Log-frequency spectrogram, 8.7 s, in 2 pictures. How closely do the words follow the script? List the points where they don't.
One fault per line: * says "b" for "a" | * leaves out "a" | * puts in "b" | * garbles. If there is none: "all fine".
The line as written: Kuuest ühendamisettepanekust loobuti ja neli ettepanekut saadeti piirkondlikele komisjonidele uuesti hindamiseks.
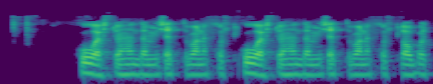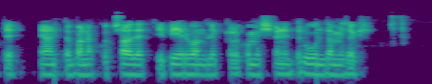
* puts in "kuuest ühendamisettepanekust"
* leaves out "neli"
* leaves out "uuesti"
